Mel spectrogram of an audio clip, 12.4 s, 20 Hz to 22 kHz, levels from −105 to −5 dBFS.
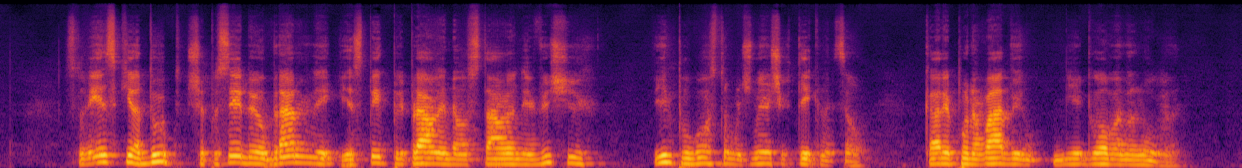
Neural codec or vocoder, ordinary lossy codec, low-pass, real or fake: codec, 44.1 kHz, 2.6 kbps, DAC; none; 19.8 kHz; fake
